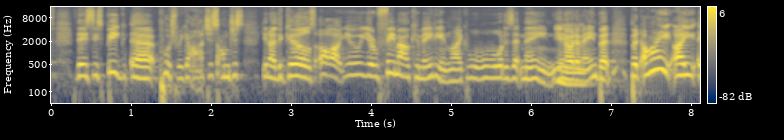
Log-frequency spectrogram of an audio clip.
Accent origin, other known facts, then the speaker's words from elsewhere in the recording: Port Adelaide, South Australia, Australia; I'm from Port Adelaide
